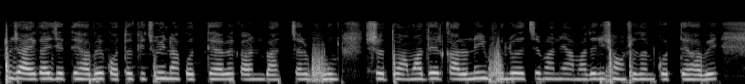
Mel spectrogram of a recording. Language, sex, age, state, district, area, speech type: Bengali, female, 30-45, West Bengal, Cooch Behar, urban, spontaneous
